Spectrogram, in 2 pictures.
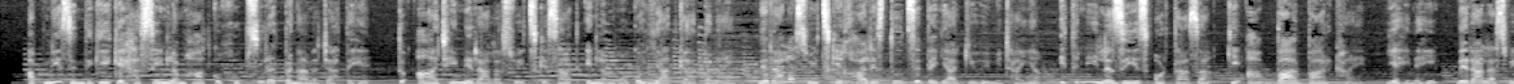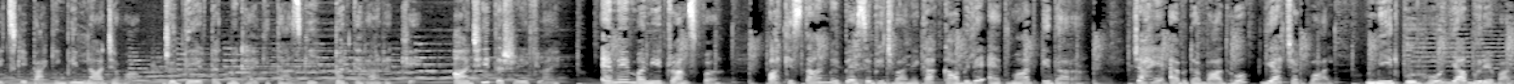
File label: female Indian Hindi Pakistani Urdu compilation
